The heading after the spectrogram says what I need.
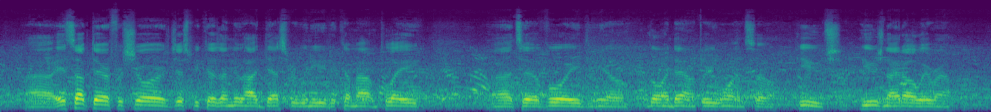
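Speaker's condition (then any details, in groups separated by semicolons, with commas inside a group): No condition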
